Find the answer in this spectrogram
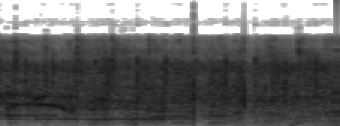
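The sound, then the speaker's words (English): A crowd cheers and applauds steadily, a dense wash of clapping and shouting voices holding at a constant loud level for a few seconds. “Yes, the crowd erupts with applause.”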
